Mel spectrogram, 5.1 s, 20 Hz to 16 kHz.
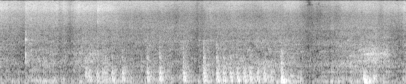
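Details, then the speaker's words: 2010 Toyota Corolla Matrix, previously sideswiped and repaired: low creaking groans and dull pops from both front sides as the steering wheel reaches full lock either way; a click also when accelerating from a stop; no visible leaks or broken parts. "it's almost like a popping sound and it can be controlled with how far you turn the wheel just right as you hit the end of either"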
